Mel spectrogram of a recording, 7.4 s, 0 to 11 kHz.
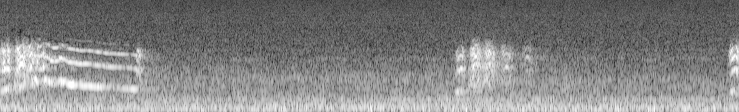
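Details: A lone coyote at 2 a.m. on a balmy, windless summer night gives high, quavering yelps over the low, steady rumble of a distant freight train.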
